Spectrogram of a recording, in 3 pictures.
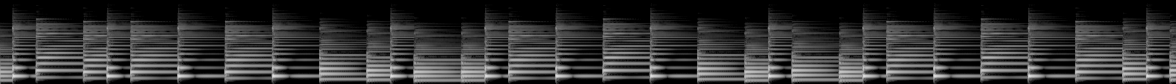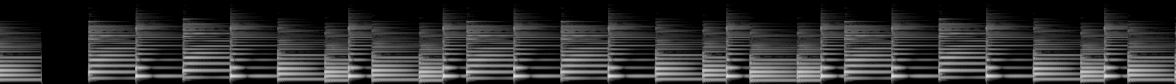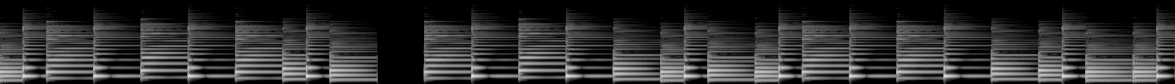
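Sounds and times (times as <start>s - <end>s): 
banjo playing folk tune: 0.0s - 35.2s.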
